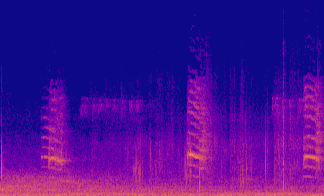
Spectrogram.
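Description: A bird calling three times, about every two and a half seconds, each call short and harsh, over a steady low rumble.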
